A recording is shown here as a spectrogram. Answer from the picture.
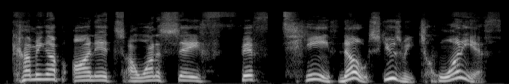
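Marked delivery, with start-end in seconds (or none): none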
